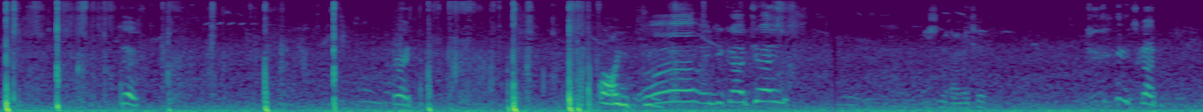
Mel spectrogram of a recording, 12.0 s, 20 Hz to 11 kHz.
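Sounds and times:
football thuds: 0.0 - 1.9, 2.6 - 6.1.

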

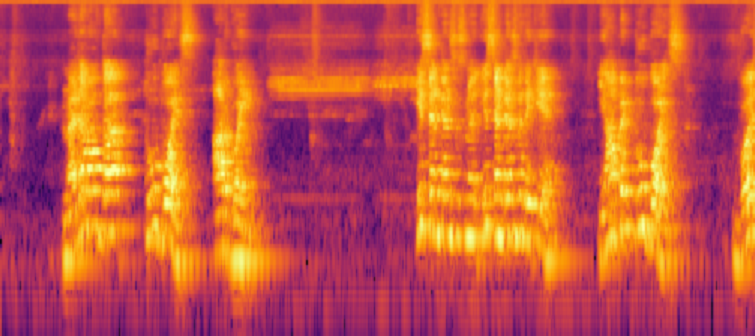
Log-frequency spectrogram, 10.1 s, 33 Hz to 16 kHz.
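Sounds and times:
man speaking: 0.8 - 3.6, 5.5 - 10.0.

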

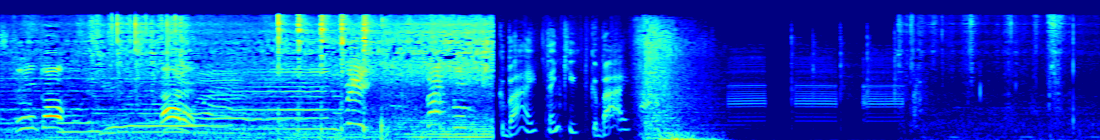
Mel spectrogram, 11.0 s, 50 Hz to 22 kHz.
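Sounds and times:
electronic buzzer tone: 7.2 - 9.1.

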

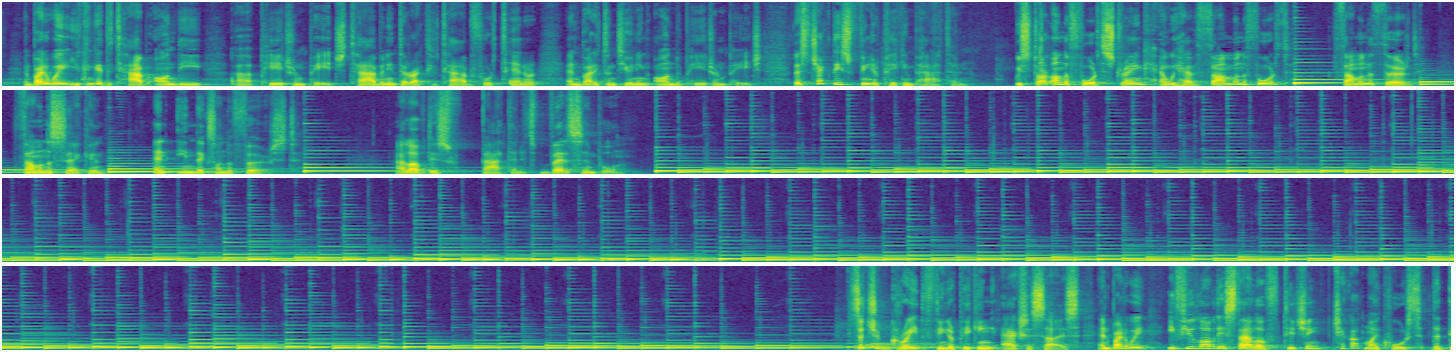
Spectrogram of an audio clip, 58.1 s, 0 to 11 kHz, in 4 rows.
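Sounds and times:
ukulele fingerpicked arpeggios: 0.0 - 7.5, 10.2 - 19.3, 20.4 - 54.0.

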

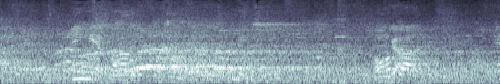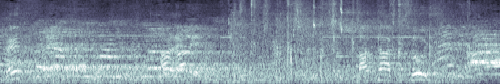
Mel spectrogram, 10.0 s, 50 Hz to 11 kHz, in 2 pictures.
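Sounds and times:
voices in a large hall: 0.0 - 10.0.

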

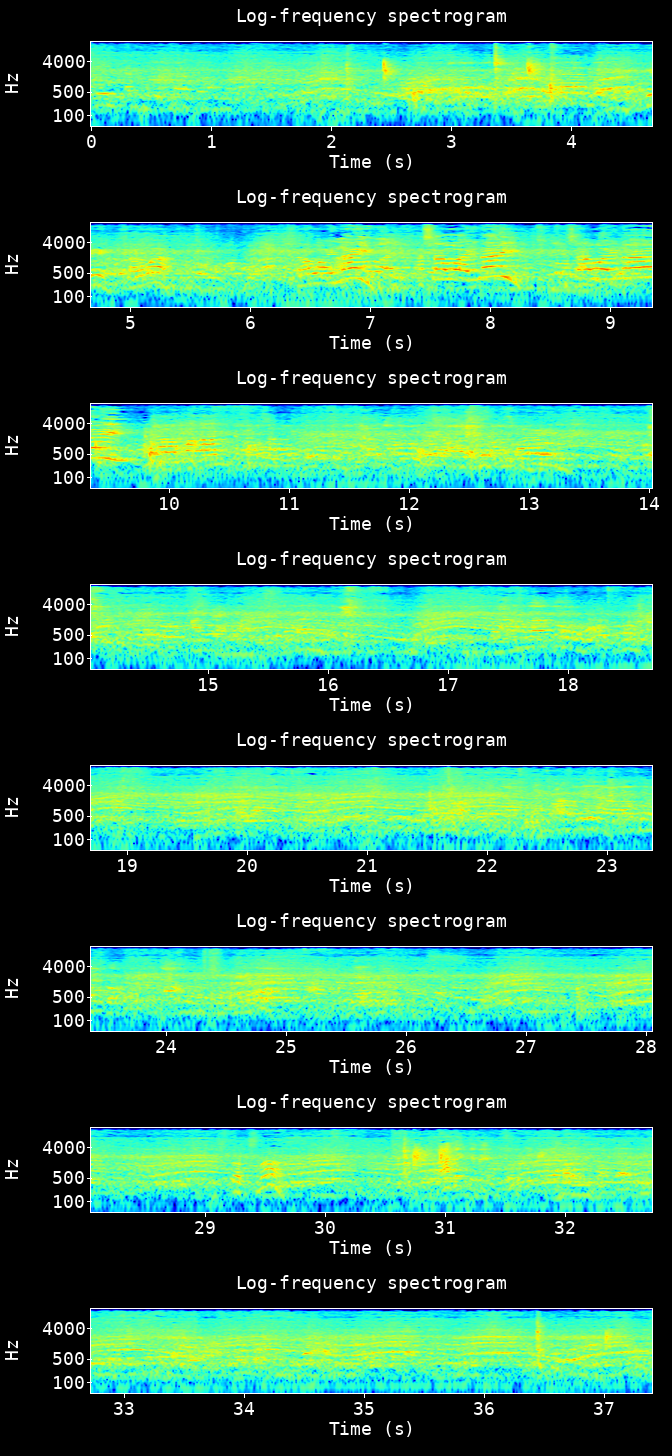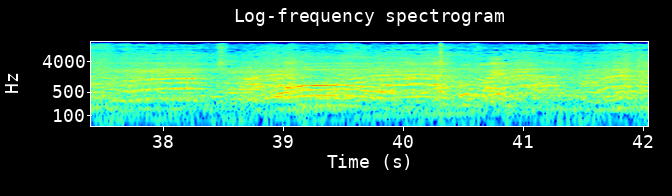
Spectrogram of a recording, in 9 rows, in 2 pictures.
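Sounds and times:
pool balls clicking together: 2.1 - 4.1, 30.6 - 31.2
engine revving: 13.2 - 42.0
cue striking ball: 30.6 - 31.1.

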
